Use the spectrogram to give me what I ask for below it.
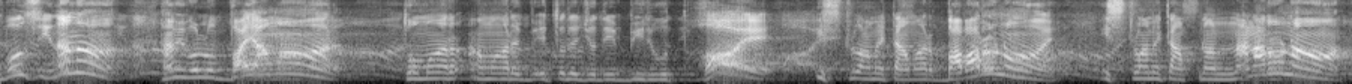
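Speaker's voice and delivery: high, loud, drawn-out sermon cry; preaching at full force. Real, not acted. Preacher rousing the congregation at a mahfil, full-force sermon cry. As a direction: preach it out to the whole crowd.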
